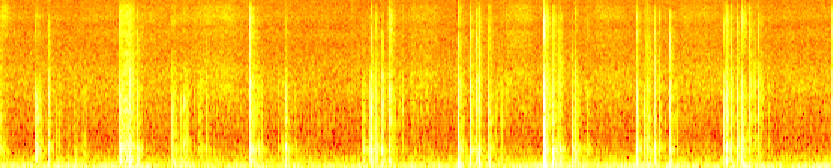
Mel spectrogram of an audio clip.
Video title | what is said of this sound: Canvas Oil Painting Tapping ASMR & Soft Whispering 🌼 | you can hear the texture of the oil paint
